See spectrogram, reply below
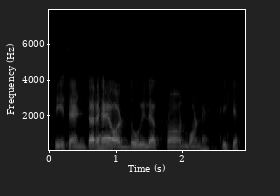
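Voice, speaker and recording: A man's voice: medium pitch, fairly even intonation, moderate pace. Guy lecturing on chemistry, keeps quizzing the class, dull lo-fi sound. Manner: asks the class questions and checks understanding often; mixes English technical terms into Hindi speech. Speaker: chemistry teacher. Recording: dull lo-fi recording.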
